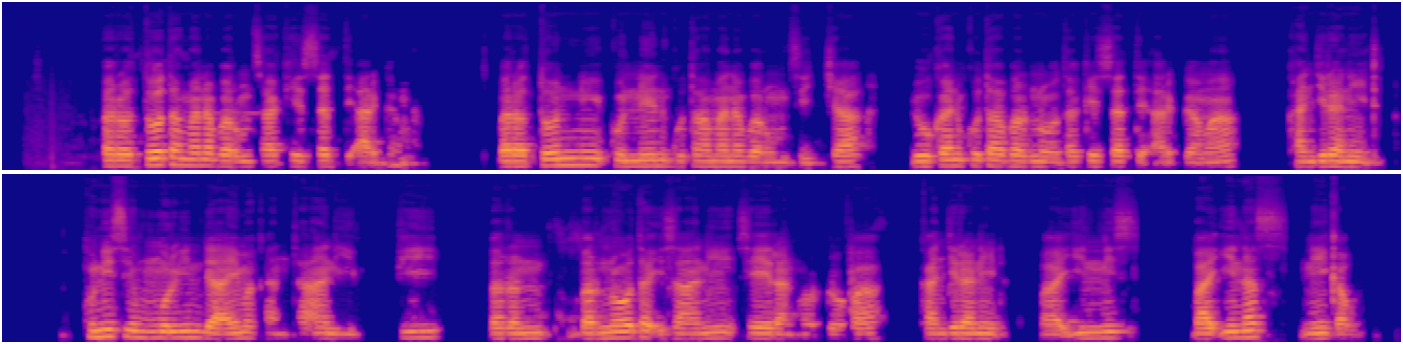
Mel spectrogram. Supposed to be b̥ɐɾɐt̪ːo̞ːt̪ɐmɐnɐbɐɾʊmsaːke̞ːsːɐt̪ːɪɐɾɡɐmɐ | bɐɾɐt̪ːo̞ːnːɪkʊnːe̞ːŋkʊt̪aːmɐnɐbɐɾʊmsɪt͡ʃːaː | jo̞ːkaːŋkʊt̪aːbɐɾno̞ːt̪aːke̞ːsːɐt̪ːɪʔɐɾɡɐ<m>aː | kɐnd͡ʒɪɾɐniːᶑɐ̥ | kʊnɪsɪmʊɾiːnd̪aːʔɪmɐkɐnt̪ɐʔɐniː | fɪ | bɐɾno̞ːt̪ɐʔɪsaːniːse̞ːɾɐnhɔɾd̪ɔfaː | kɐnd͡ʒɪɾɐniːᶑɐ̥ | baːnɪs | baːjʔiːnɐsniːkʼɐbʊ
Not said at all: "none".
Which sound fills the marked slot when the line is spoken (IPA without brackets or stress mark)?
m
